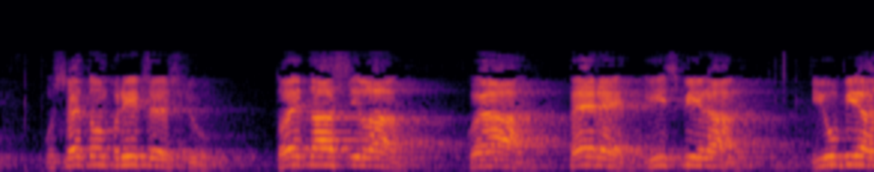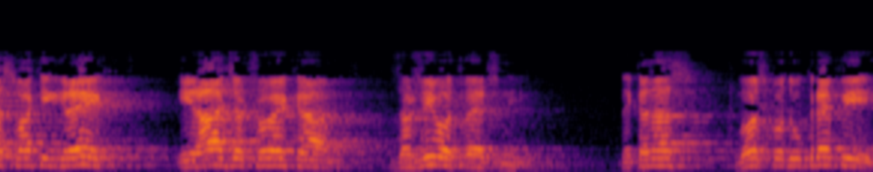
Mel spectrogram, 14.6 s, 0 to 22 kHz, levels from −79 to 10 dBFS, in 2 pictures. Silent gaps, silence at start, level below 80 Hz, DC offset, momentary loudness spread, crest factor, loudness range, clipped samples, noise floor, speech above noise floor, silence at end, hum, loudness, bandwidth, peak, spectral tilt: none; 0.05 s; -68 dBFS; under 0.1%; 19 LU; 20 dB; 6 LU; under 0.1%; -55 dBFS; 35 dB; 0 s; none; -19 LUFS; 6.6 kHz; -2 dBFS; -5.5 dB/octave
